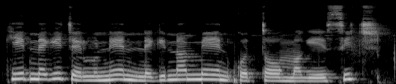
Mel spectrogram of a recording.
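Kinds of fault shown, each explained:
Gain pumping: The level of this speech rises and falls with its own loudness throughout. The swing is roughly 10 dB. Loud and quiet moments sit close together, so the sound feels squashed and breathing. The likely cause is input gain set far too high, with a fast limiter or compressor pulling it down on every peak.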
